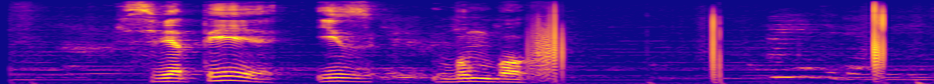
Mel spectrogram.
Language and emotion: Russian, neutral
